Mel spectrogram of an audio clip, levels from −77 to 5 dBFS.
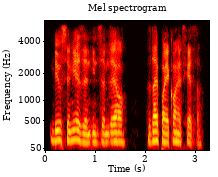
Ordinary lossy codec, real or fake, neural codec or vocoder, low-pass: AAC, 24 kbps; fake; vocoder, 22.05 kHz, 80 mel bands, WaveNeXt; 5.4 kHz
